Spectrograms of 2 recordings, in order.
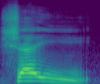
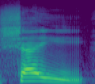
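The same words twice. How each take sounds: First: The vowel is short and softly pronounced. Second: The same.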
